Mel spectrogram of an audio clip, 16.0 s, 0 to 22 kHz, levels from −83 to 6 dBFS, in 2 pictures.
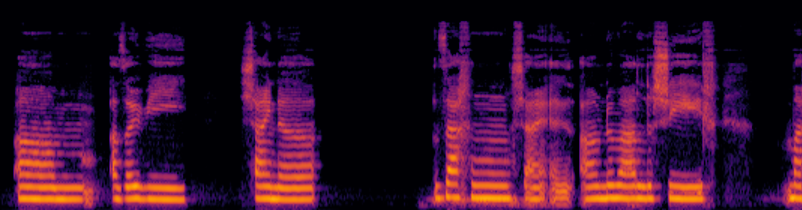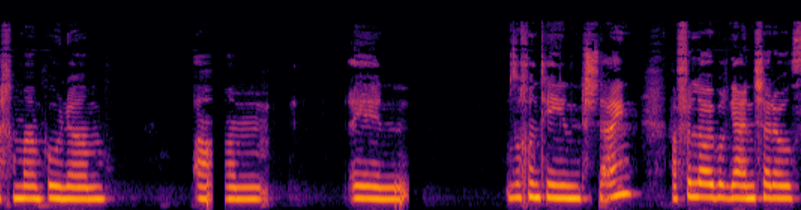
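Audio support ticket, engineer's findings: AAC frame loss with concealment: smeared, phasey dropouts at 10.08–10.30 s, 11.96–12.24 s, and 13.90–14.11 s right after "זיך אנטוהן". The decoder patches the gaps from the last good spectrum. The sound fits ten-millisecond frames from a likely low-delay AAC stream, which carries light grain.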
